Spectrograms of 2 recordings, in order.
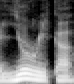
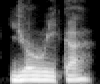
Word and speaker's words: Eureka: There is a Yreka, and it starts with a Y, and a Eureka, which is on the coast. So don't fail to mispronounce or understand the difference between Eureka, which is a city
